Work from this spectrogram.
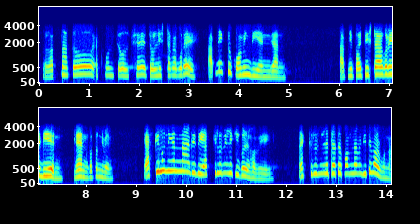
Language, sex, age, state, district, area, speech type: Bengali, female, 18-30, West Bengal, Alipurduar, rural, conversation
